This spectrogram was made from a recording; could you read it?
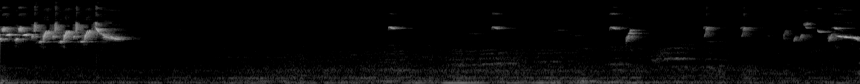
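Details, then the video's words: European goldfinch tutor song, royal style, for teaching goldfinches and canaries; opens with a dense rapid twittering burst, then a quiet stretch with isolated high, thin notes spaced about a second apart. "تغريد طائر الحسون ملكي حفاضة لتعليم طيور الحسون والكناري بدون أخطاء"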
